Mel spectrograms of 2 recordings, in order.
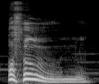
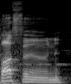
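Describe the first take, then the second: First: The second syllable gets a lot of emphasis. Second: The second syllable gets only ordinary emphasis. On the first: "putting a lot of emphasis on the second syllable" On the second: "Instead of"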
